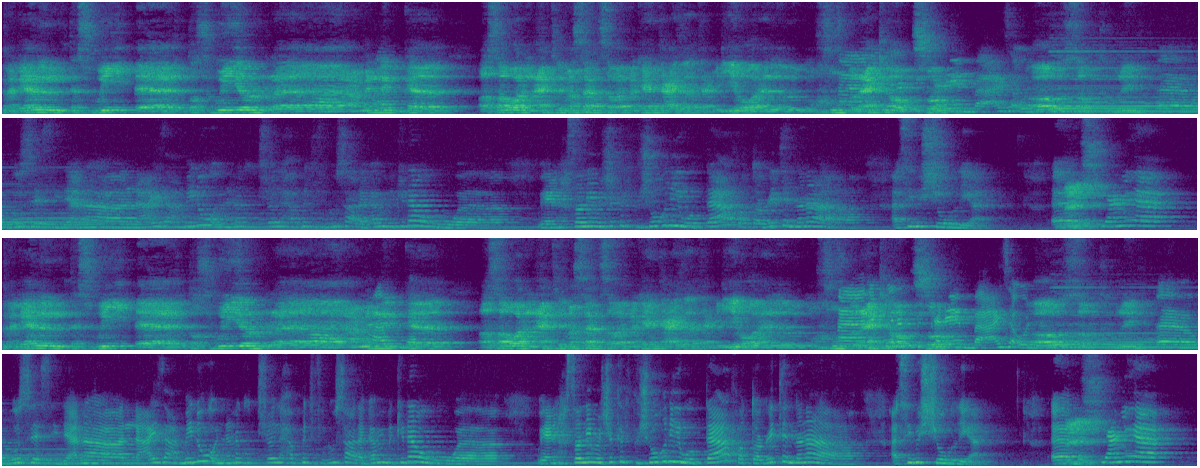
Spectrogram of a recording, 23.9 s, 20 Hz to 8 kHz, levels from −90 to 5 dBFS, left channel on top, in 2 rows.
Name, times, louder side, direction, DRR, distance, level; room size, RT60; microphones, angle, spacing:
voice 1, 0.0-4.4 4.8-9.5 10.2-11.4 22.5-22.9, left 1 dB, 70° left, -7 dB, 1.5 m, -26 dB
voice 2, 3.0-4.2 8.4-10.4 11.5-21.8 22.2-23.5, right 5 dB, 90° right, 5 dB, 0.3 m, -33 dB
sound 1, 10.5-19.6 19.9-20.0 20.2-20.8, left 2 dB, 35° left, 0.4 m, -40 dB
2.6 x 2.4 x 2.3 m, 0.80 s
head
